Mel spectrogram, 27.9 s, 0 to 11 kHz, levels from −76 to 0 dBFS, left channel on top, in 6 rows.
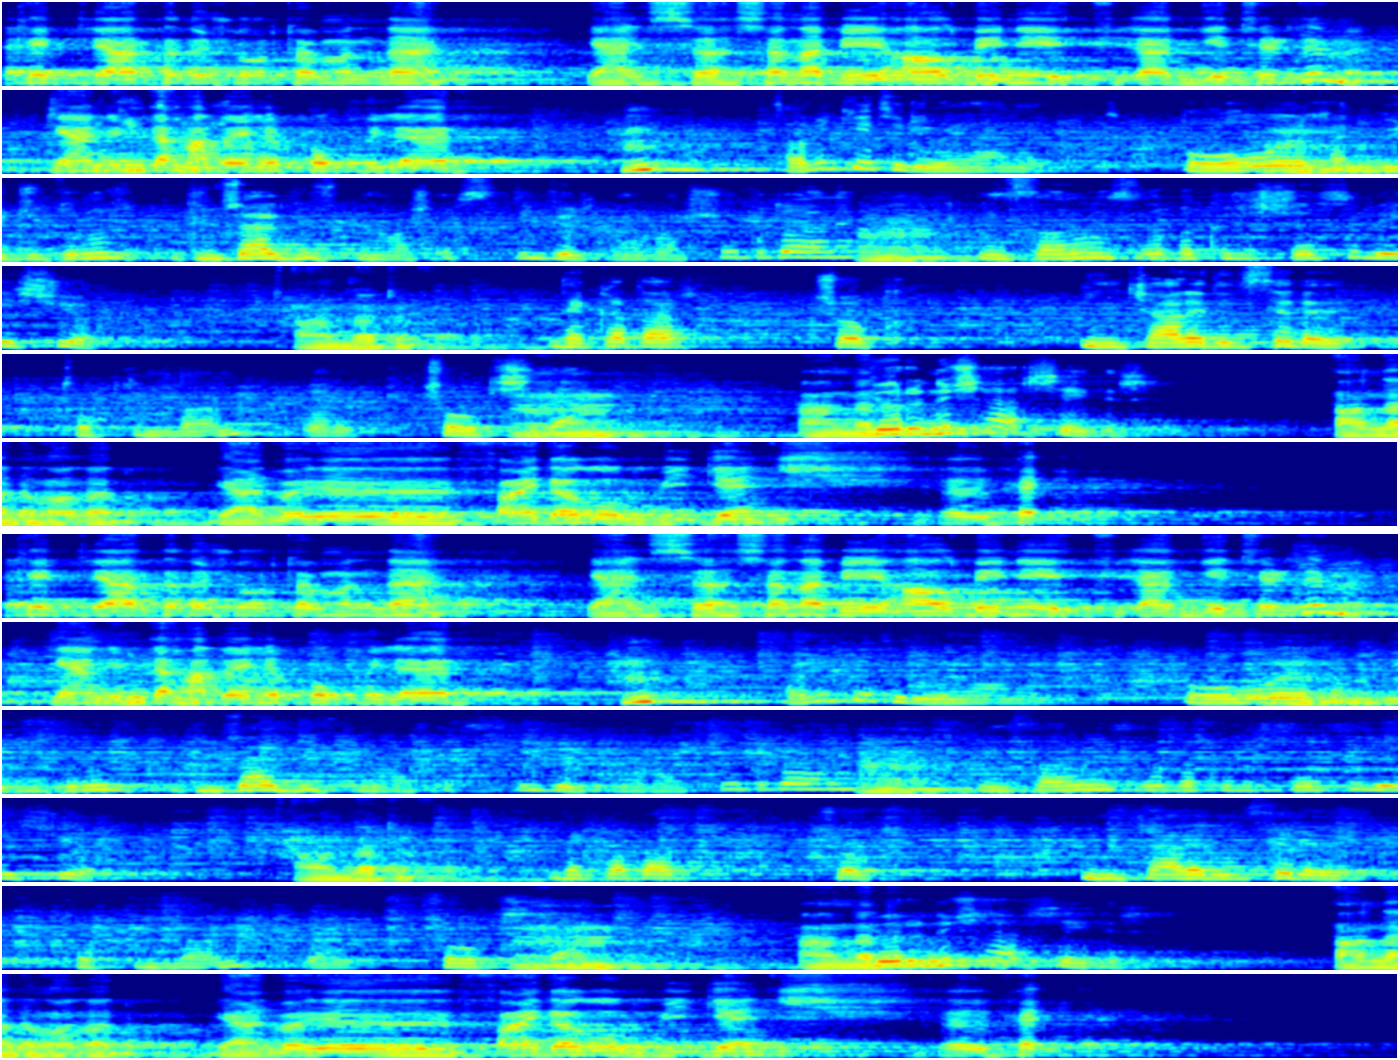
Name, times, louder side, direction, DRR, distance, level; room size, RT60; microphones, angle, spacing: voice 1, 0.0-1.6 1.9-6.2 6.7-7.0 8.8-9.2 12.2-12.5 14.9-15.4 20.3-20.7 21.3-21.5 23.0-26.7, equal, 5° left, 5 dB, 1.4 m, -27 dB
sound 1, 4.3-21.0, right 3 dB, 25° right, 5.8 m, -46 dB
voice 2, 4.8-5.6 7.3-8.2 8.6-12.2 12.6-14.3 15.0-15.2 15.8-16.3 16.7-16.9 17.5-18.5 18.8-20.6 21.4-22.4, left 2 dB, 90° left, 12 dB, 1.0 m, -30 dB
29.5 x 17.5 x 6.4 m, 2.1 s
head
